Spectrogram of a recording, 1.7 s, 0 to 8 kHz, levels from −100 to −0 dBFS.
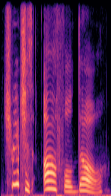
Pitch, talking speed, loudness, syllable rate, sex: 260 Hz, 145 wpm, -16 LUFS, 6.2 syllables/s, female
